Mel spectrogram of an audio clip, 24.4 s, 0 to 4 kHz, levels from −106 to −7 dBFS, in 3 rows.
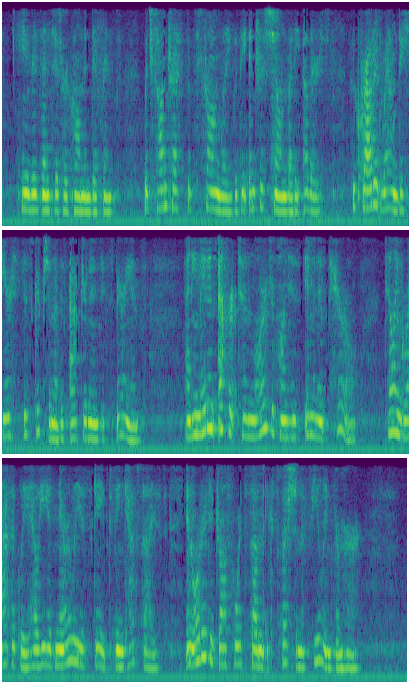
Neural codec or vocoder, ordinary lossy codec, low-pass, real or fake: none; AAC, 16 kbps; 3.6 kHz; real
